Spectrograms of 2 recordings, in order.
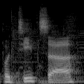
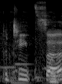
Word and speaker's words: potica: So I will have to admit to you guys that when our producers came to me and said, hey, we're gonna do potitza, I thought she said pizza.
